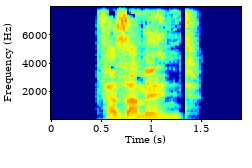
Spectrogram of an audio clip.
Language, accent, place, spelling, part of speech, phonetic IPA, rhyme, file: German, Germany, Berlin, versammelnd, verb, [fɛɐ̯ˈzaml̩nt], -aml̩nt, De-versammelnd.ogg
- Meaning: present participle of versammeln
